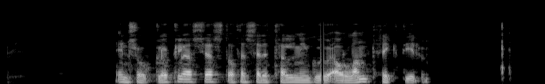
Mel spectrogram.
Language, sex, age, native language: Icelandic, male, 18-19, Icelandic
